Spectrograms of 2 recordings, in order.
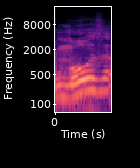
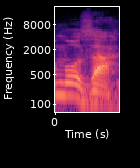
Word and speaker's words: Mozart: O correto, a pronúncia correta é Moza, né? Mas aqui no Ceará ninguém me chama de Moza, né? Então todo mundo chama de Mozart.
